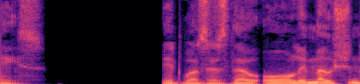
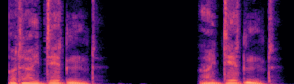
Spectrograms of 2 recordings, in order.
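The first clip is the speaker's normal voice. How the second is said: helplessly. A narrator's reading. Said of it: "She said helplessly".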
